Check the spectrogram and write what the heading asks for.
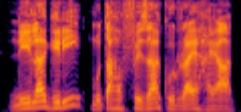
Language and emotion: Urdu, neutral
